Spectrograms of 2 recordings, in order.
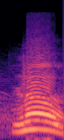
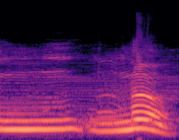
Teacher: बाणाचा उच्चार करत असताना जीभ पाठीमागून पुढे वरती टाळूला टेकलेली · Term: बाणाचा ण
